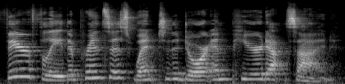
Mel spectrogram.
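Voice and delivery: usual speaking voice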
